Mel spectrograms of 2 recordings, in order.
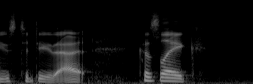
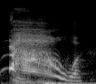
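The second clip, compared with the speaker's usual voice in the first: sharp, much louder shouted no; snapped no; 2 semitones higher, 11 dB louder than usual. Retold or imitated. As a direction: imitate the toddler snapping back. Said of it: "She just fucking snapped".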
